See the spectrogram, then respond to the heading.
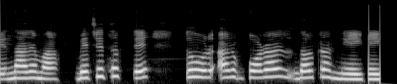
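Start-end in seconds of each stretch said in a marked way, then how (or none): none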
